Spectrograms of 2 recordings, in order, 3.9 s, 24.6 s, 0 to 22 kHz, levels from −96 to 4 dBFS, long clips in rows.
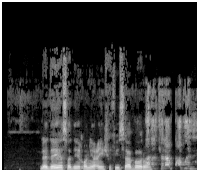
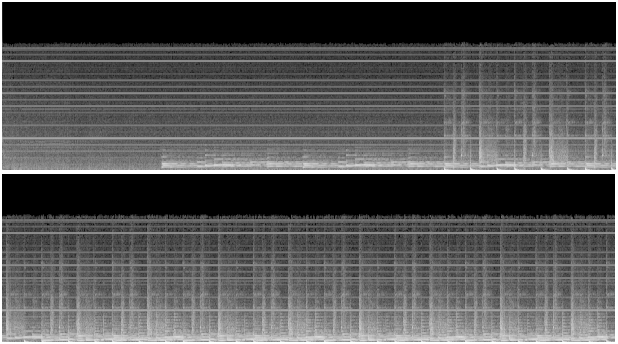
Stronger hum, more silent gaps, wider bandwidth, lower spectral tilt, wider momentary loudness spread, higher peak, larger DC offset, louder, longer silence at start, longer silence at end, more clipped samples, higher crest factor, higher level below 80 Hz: neither; neither; about the same, 16.5 kHz vs 17 kHz; about the same, -4 dB/octave vs -5 dB/octave; second, 10 LU vs 15 LU; about the same, -2 dBFS vs -2 dBFS; neither; about the same, -17 LUFS vs -16 LUFS; first, 0.75 s vs 0 s; about the same, 0 s vs 0 s; neither; about the same, 16 dB vs 12 dB; second, -68 dBFS vs -30 dBFS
